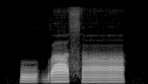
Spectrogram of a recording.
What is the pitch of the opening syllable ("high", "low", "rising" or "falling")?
low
